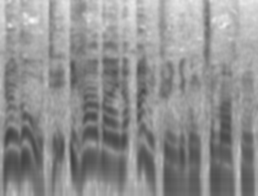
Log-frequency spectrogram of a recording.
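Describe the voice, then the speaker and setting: A man's voice: high voice, sing-song, unhurried. A man acting a haughty count's servant in an audio drama, with pompous, stilted courtesy. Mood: pompous, formal.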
